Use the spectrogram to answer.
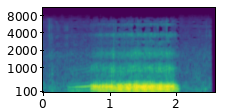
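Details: A sleeping Basenji dog snoring very loudly: one long, rough, buzzing, vibrating breath that builds up, then stops abruptly.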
